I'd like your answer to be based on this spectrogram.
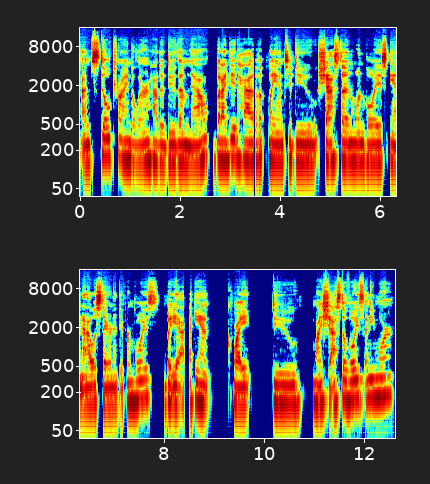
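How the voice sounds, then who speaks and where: Young man, interview guest, deadpan, dry humor, casual talk. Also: mid-range voice. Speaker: guest player.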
